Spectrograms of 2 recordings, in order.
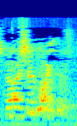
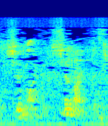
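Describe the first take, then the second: First: Said in the usual way. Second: Whispered self-scolding fading away. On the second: Retold or imitated. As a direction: trail off into a whisper, softer and softer. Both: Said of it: "And then you think".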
